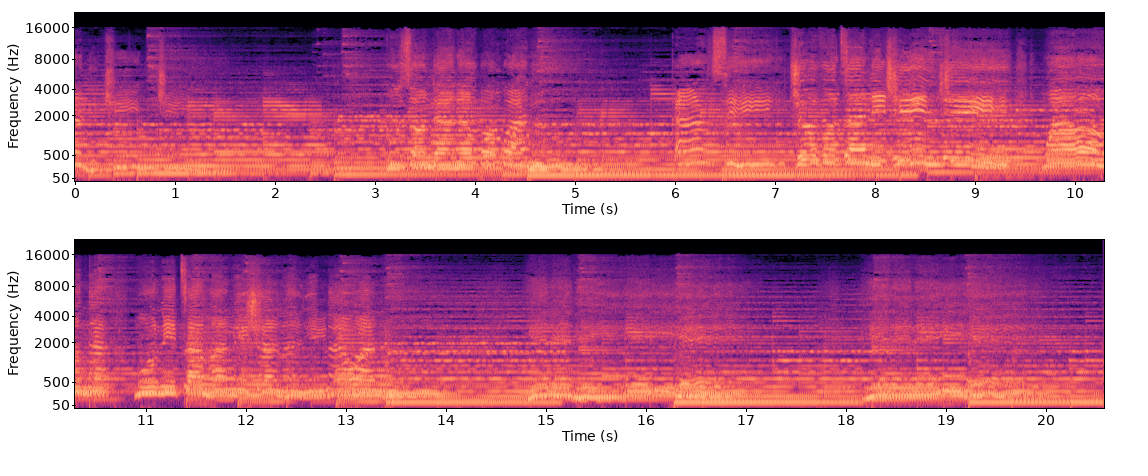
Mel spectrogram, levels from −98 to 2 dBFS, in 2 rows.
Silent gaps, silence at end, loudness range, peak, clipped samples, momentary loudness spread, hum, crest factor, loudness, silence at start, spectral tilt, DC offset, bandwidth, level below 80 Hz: none; 0 s; 4 LU; 0 dBFS; under 0.1%; 8 LU; none; 14 dB; -15 LUFS; 0 s; -4.5 dB/octave; under 0.1%; 16.5 kHz; -44 dBFS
